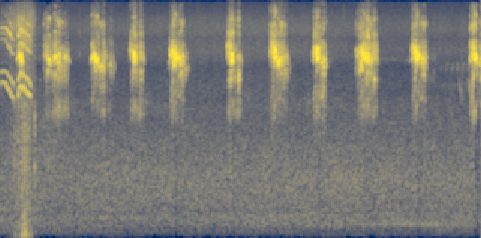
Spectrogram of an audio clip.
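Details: Baby sparrows chirping loudly for food inside a bird house nest; a brief knock opens, then evenly spaced high raspy chirps follow roughly twice a second.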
